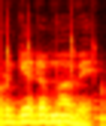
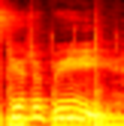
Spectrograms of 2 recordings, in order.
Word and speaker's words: Goedra Bey Yi: Gedabei or Gedamabe? It's Gedabei.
